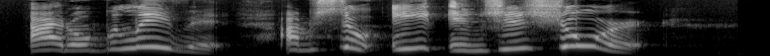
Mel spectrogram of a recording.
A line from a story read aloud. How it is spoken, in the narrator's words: said Ron furiously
